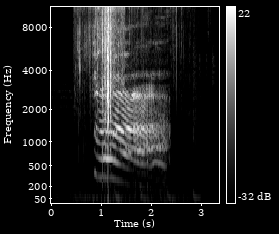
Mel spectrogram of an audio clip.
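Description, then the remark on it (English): A sharp, crunching crack of bone as a man's arm is pulled off its shoulder socket and broken in half bursts out over a loud, pained groan that slides downward in pitch for about a second and a half before cutting off. “Faiza somersaulted sideways, pulling the arm off its shoulder socket and breaking it in half.”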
